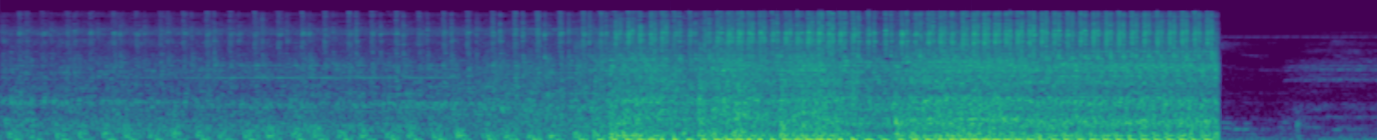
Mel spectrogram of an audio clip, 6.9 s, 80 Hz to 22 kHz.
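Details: Honda Click 150/125 scooter engine, later overhauled: hard, rapid clattering knock that grows louder when revved, from a loose connecting rod bearing with piston slap.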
